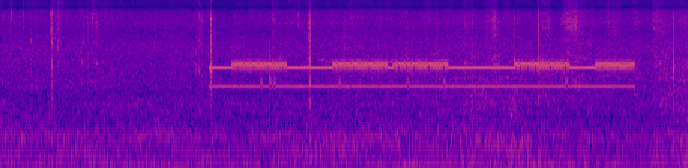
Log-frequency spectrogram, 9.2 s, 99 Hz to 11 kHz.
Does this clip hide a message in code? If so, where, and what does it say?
Yes: 300-baud modem data (V.21 tones) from 2.8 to 8.4 s, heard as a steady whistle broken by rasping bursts, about 300 baud, 200 Hz shift, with street noise.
